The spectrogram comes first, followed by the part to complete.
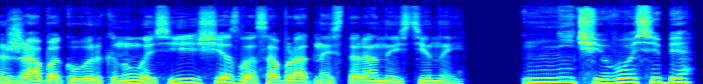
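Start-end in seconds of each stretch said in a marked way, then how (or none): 3.9-5.2 squeezed out after coughing; raspy, strained exclamation; hoarse. Acted. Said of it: "откашлявшись, выдавила Лена". (сипло, после кашля)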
